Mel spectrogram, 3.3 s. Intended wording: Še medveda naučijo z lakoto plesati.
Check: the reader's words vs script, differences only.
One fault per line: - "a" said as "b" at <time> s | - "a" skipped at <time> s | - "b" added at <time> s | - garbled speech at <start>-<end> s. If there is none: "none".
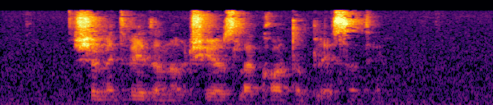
none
